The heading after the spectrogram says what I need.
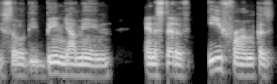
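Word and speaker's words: בִּנְיָמִין: Um, but another thing too is another when you guys were pronouncing Benjamin, I put in the chat it would be pronounced binyamin because it has a aik under it.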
